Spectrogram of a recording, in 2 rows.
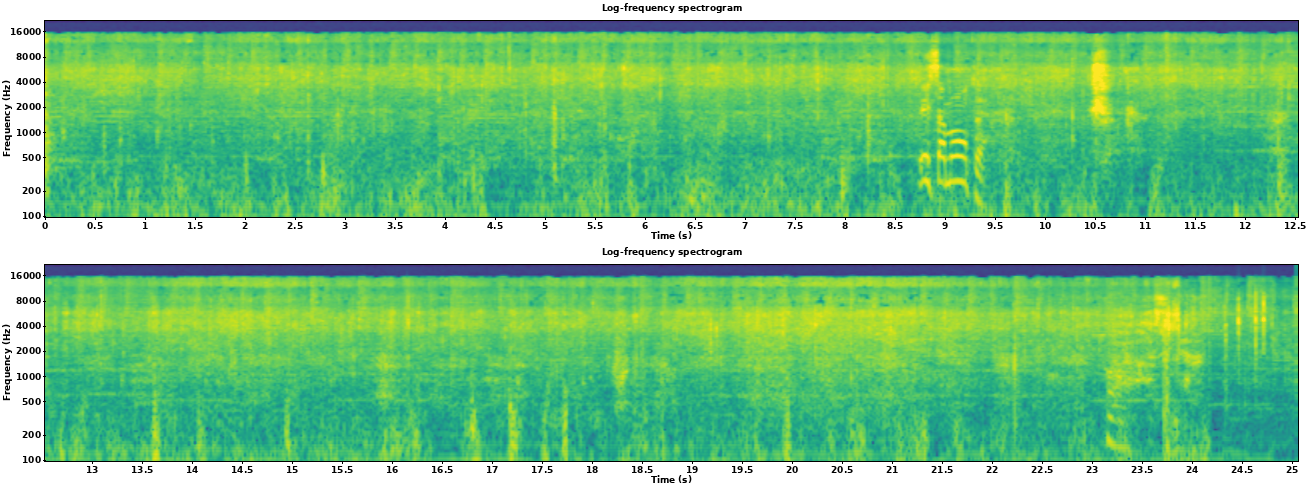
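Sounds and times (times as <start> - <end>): low rumble: 0.0 - 25.0
wind buffeting microphone: 0.0 - 25.0.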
